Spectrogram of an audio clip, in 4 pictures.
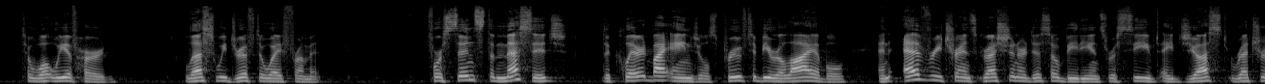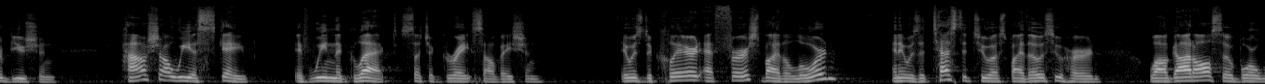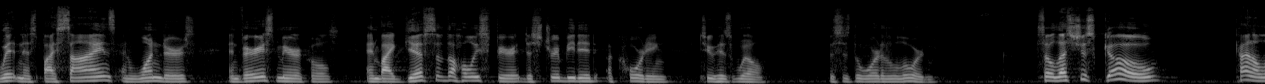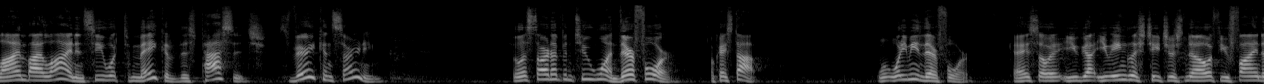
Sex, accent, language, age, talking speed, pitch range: male, American, English, 40-59, 160 wpm, 135-170 Hz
